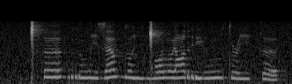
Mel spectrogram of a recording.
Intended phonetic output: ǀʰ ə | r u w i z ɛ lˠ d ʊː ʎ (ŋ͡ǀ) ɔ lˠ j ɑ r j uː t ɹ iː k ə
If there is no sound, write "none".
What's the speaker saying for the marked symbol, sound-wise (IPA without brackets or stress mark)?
ŋ͡ǀ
